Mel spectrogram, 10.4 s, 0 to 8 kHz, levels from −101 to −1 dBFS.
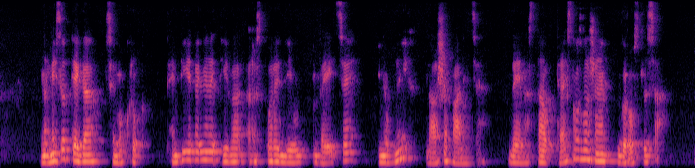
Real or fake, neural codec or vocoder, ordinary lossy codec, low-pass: fake; codec, 16 kHz, 8 kbps, FunCodec, trained on Chinese and English, 25 frames a second; none; none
